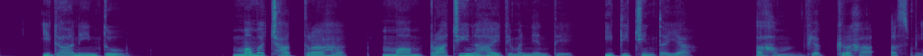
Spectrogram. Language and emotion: Sanskrit, sad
